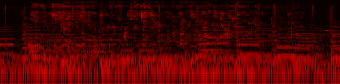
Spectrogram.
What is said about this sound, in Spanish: Voy a agregar un poco de agua al fondo de la charola.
